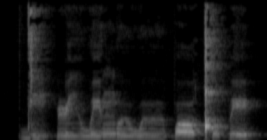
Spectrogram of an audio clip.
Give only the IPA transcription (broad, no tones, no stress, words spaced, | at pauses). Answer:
di | ɭiːwe ŋʷɯːwɯː pɔːǃʰope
